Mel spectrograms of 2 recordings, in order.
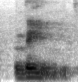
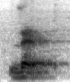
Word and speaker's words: lead: You have to cancel the PB, you have to pronounce this as not lead, but led.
